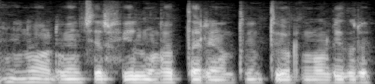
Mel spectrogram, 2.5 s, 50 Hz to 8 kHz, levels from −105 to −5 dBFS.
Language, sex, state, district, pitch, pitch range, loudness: Kannada, male, Karnataka, Dharwad, 115 Hz, 110-115 Hz, -18 LUFS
